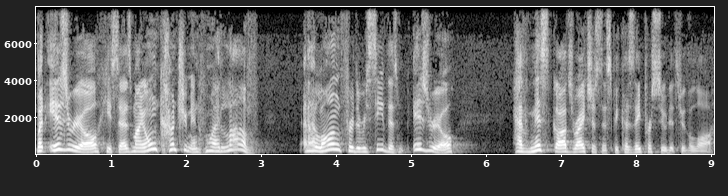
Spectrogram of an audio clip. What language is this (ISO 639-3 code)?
eng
